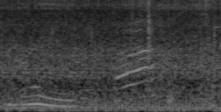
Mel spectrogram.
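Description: A person's voice: a drawn-out vocal sound that falls in pitch near the start, then a short higher call rising in pitch about halfway through, over a steady background murmur.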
